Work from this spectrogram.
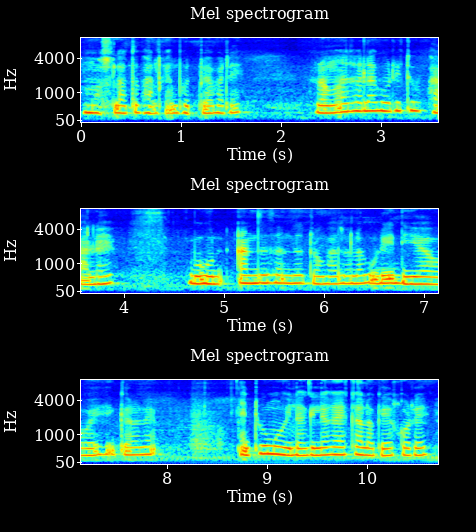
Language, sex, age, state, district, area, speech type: Assamese, female, 18-30, Assam, Darrang, rural, spontaneous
